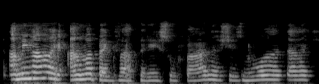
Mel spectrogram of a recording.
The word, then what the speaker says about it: Vaporesso: Vaporesso.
